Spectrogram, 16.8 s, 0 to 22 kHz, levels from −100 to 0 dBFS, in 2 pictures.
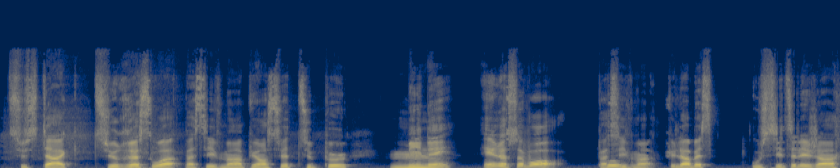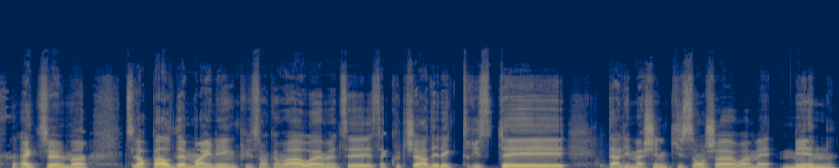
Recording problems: none

